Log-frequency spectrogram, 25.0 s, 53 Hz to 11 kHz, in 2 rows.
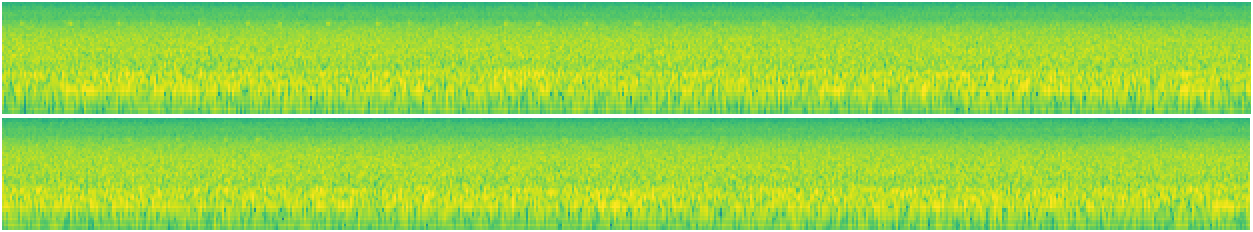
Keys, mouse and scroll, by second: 1.6 alt+click, 2.1 alt+click, 11.7 alt+click, 11.8 alt+click, 12.1 d, 13.2 alt+click, 13.5 alt+click, 13.9 alt+click, 14.1 alt+click, 14.3 alt+click, 15.5 ctrl+b, 15.7 double click, 15.9-16.2 typing, 17.1 double click, 18.2 shift+click, 18.2 shift+double click, 18.4 shift+click, 19.0 double click, 19.1 shift+click, 19.2 shift+double click, 19.3 shift+click, 20.0 alt+click, 20.2 alt+click, 20.3 alt+click, 20.8 alt+click, 21.0 alt+click, 21.1 alt+double click, 21.5 alt+click, 21.6 alt+click, 21.7 alt+click, 23.4-24.1 typing, 24.3 shift+click, 24.4 shift+double click.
